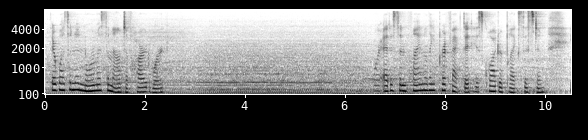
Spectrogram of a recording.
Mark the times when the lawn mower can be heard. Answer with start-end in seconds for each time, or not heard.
0.0-10.4.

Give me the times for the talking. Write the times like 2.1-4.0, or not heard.
0.1-2.5, 6.5-10.4.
